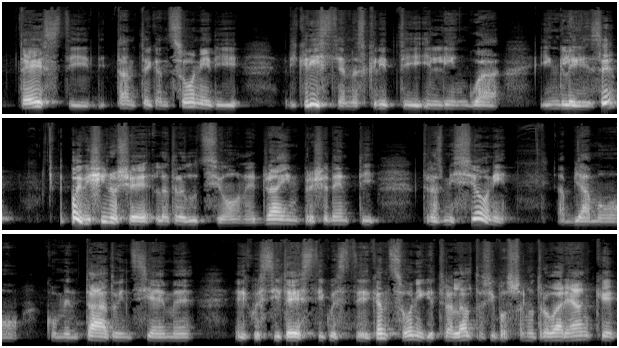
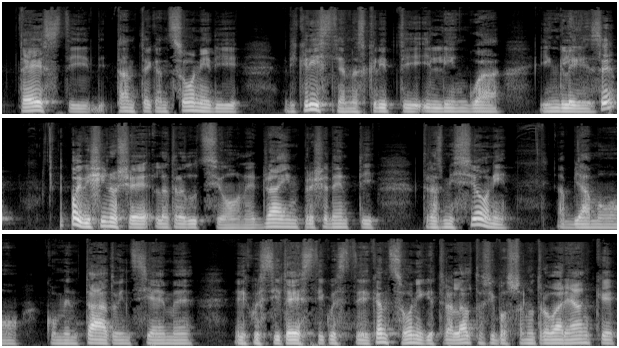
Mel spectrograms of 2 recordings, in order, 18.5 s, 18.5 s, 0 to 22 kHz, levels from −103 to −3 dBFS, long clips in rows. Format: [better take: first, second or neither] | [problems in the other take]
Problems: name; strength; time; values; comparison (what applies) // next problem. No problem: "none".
second | thin; very; fading below 300 Hz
